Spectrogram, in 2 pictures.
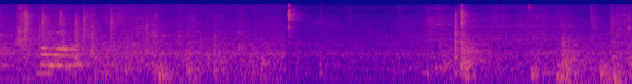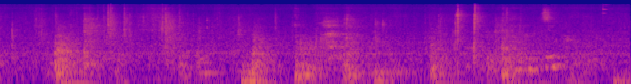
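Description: Faint, distant speech in a room, in short broken phrases, likely someone reading aloud away from the microphone. There are a few small clicks and knocks.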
